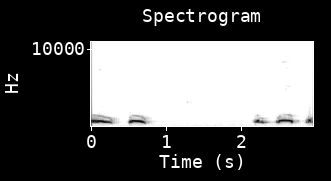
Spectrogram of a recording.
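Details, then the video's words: Low coos of a spotted dove, played to stir up decoy birds of both sexes: two soft, falling notes, a pause, then a stuttered note and a rounded coo, with nothing else audible. "Tiếng chim cu gáy kích bổi kích trống kích mái"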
